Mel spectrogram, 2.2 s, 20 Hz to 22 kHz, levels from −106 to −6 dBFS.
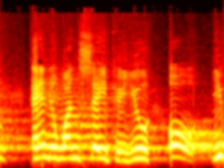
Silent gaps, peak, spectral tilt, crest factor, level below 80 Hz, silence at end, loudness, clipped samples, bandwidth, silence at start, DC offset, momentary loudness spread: none; -2 dBFS; -4.5 dB/octave; 14 dB; -76 dBFS; 0 s; -15 LUFS; under 0.1%; 10.5 kHz; 0 s; under 0.1%; 3 LU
